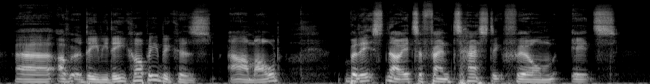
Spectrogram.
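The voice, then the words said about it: Strong Scottish accent. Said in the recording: “my Scottish accent, please. It's shocking.”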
